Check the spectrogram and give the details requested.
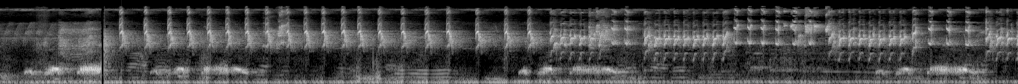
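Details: Long-tailed shrike on a loud, fast training recording for cage birds, in rolling song: sharp, high chattering notes repeated several times a second, mixed with lower warbled phrases over a steady low hum.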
